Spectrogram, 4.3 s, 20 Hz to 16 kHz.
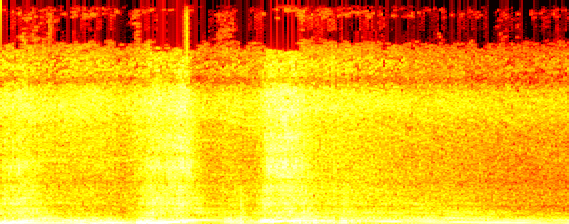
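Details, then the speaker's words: Nissan V35 sedan, 6-speed manual V6, with a budget custom mid-mount turbo and a custom manifold. Quick rev blips with a slightly uneven, raspy metallic exhaust tone and no knocking. Normal raspy exhaust note. "just a little bit obviously you know inline 6 versus V6 it's really raspy metallic a little bit like fresh kicks S15"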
